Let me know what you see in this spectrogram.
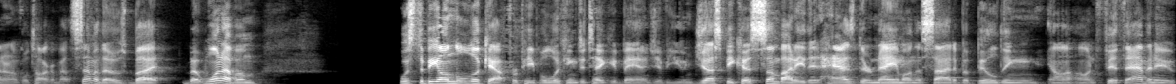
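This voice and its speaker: A man speaks at a fairly quick pace and medium pitch, with ordinary pitch variation. His loudness swings widely in a very clean recording with a silent background. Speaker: financial advisor. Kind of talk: casual chat. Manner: fast; animated.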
